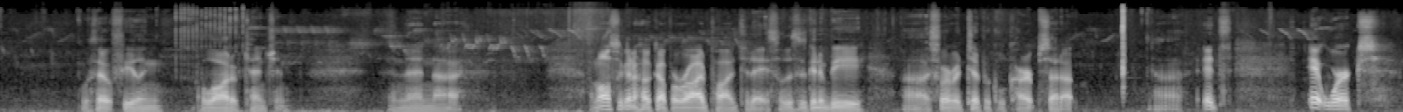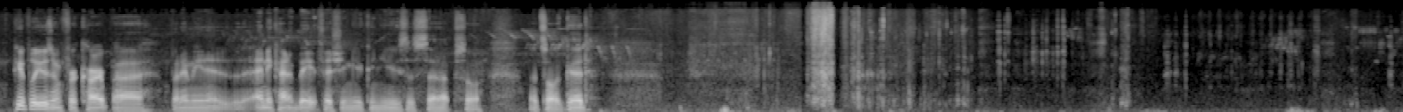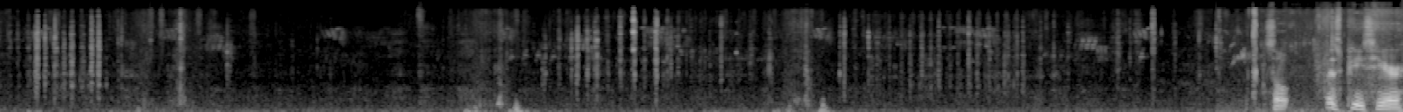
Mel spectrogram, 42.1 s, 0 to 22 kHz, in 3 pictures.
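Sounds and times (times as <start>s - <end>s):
fishing gear clicks and scrapes: 1.6s - 2.8s, 21.6s - 30.4s, 32.9s - 42.0s.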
